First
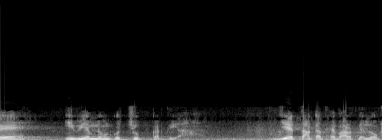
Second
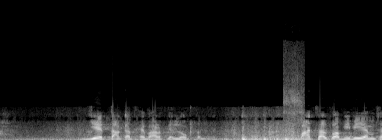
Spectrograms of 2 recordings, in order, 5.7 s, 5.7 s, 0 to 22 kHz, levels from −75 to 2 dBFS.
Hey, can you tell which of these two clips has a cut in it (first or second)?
second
